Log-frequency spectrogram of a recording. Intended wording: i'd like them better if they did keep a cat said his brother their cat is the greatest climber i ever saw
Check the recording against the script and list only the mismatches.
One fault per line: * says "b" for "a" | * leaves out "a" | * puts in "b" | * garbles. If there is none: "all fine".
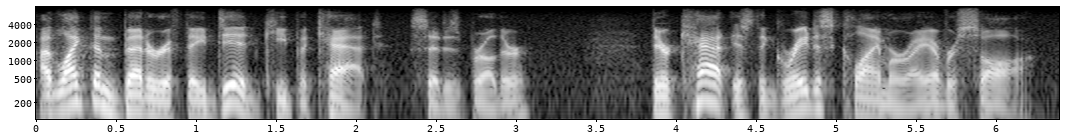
all fine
